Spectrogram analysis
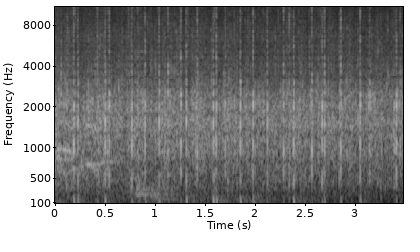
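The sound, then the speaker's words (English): Congregation applause welcoming people into a Lake Hills Church service at Brazos Hall: dense, steady clapping from many hands that holds at an even level for the whole stretch. “I want us to put our hands together and give a crazy welcome into our service, Lake Hills Church, downtown at Brazos Hall.”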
